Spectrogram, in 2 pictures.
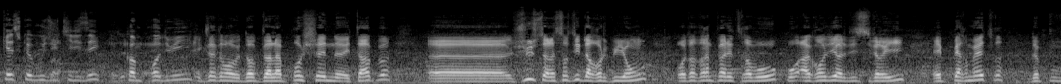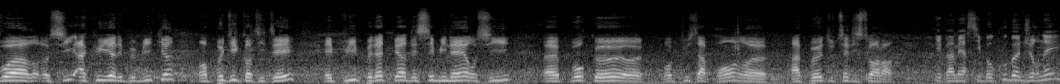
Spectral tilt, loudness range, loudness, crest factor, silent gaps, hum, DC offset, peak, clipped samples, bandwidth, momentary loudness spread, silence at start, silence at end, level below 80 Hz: -5.5 dB/octave; 4 LU; -21 LUFS; 20 dB; none; none; under 0.1%; 0 dBFS; under 0.1%; 14 kHz; 11 LU; 0 s; 0 s; -46 dBFS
